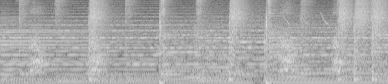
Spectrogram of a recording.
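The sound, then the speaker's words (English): Several short barks and yips from different dogs in a park pop out at irregular intervals, fairly loud, over a steady tonal musical backing that continues throughout. “Different dogs in the park, yeah.”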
